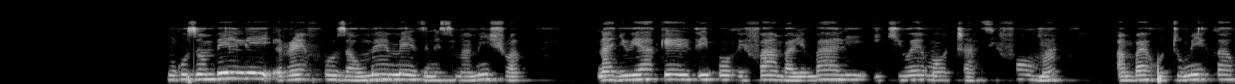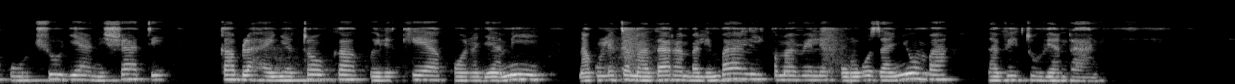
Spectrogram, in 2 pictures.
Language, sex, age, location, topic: Swahili, female, 36-49, Dar es Salaam, government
